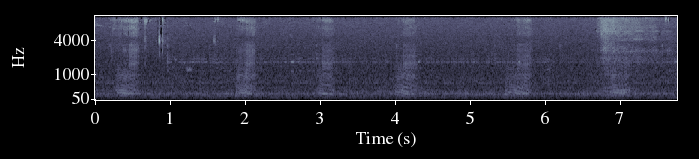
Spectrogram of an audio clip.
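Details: Winston, a dog sleeping on his back on the owner's tummy, snoring: regular soft snores about once a second, then more spaced, over faint background hum; owner says he twitches and has nightmares while asleep.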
